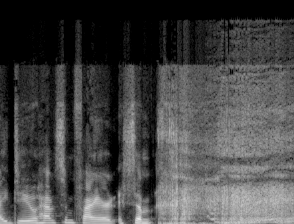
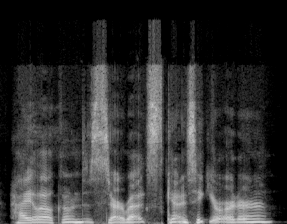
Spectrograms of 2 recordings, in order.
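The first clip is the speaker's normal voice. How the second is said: creaky, indifferent, uncaring stock delivery; 6 semitones higher than usual. Imitating a barista greeting a customer: imitating a barista's greeting. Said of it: "That's how much they care".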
